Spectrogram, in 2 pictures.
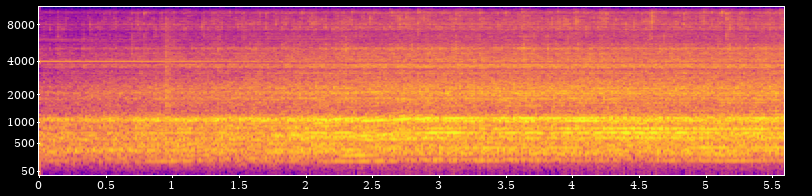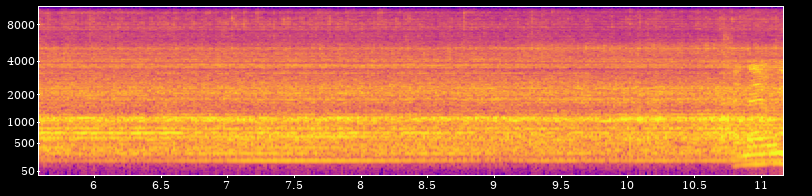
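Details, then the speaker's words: Used Hengli HSA1505 controlled-atmosphere belt furnace, 6-inch belt: belt started, VFD below and drive motor heard starting, then an even, steady motor hum with fine mechanical whir, no knocks or grinding; running smoothly. "So if we wanted to start the belt, press here, and you can hear the VFD down below and the motor start."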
